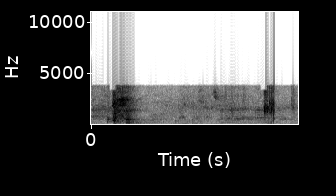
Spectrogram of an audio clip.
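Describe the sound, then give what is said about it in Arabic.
Coughing heard amid a man's speech, with a couple of short, harsh coughing bursts, one near the start and a briefer one later. “هذا ما في إلا كحة زين”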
